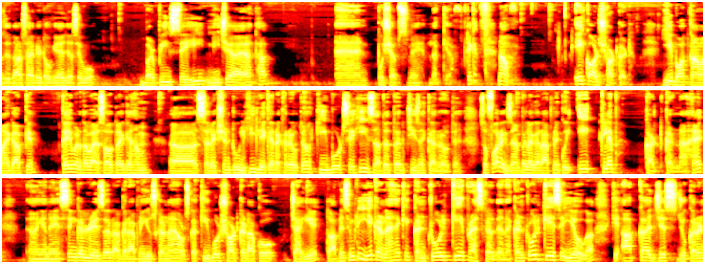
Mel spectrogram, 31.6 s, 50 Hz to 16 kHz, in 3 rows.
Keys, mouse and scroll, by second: 1.5 space, 1.7 click, 2.8 space, 6.7 space, 7.7 click, 8.4 ctrl+z, 10.5-15.0 drag, 15.0-19.0 drag, 23.9-27.7 drag, 27.7 ctrl+k.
